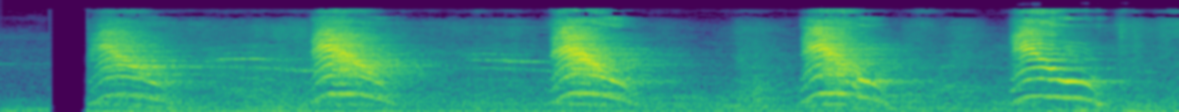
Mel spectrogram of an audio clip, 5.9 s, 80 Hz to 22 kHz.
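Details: Cat meowing five times, each a clear, rising-then-falling whine roughly every 1.2 seconds, evenly spaced against a quiet low hum.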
